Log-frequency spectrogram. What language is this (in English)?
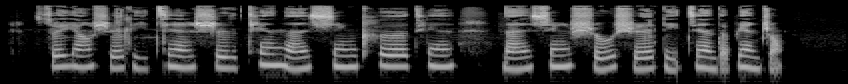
Chinese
